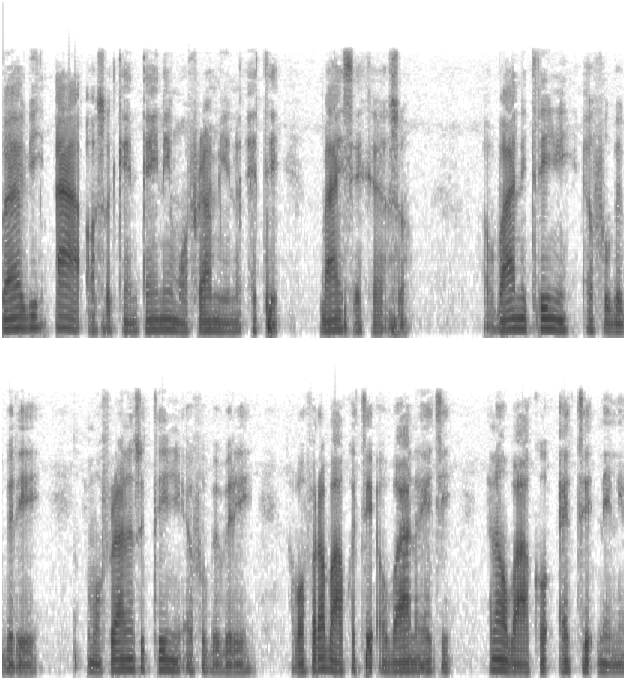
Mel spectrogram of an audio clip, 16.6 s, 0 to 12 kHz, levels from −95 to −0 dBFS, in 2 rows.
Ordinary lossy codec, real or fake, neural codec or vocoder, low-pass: AAC, 64 kbps; real; none; 7.2 kHz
